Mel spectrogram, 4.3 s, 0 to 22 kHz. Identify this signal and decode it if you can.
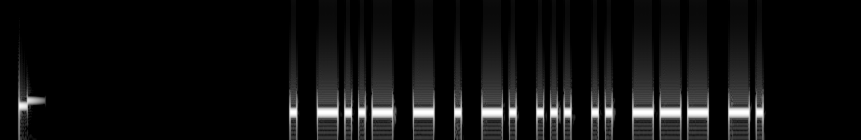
Morse code, heard as a keyed tone, about 34 wpm, 700 Hz. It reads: EXTENSION
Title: Top 1501-1750 Words 35wpm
